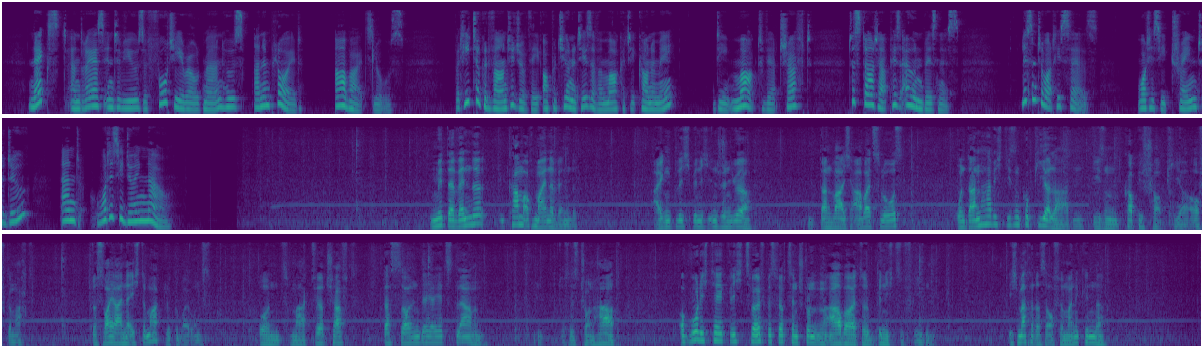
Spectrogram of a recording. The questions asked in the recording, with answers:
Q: What is he trained to do?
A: The man has a degree in engineering.

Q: And what is he doing now?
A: When he lost his job, he opened up a photocopying shop, ein Kopierladen, or as they say in German too, ein copy shop.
